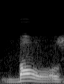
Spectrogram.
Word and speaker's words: Boles: find it number one your name is Chad Bowles and you spell that bol es the title is blinded authority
